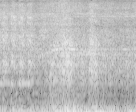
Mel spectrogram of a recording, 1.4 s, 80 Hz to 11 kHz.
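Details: 2004 Powerstroke diesel truck with a long crank when cold. The injection pressure regulator maxes out, but low-pressure oil is slow to build at first. A cranking rumble swells into uneven low firing as the cold diesel finally lights; a slow, reluctant cold start.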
